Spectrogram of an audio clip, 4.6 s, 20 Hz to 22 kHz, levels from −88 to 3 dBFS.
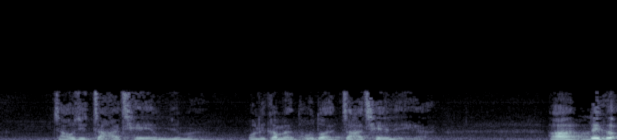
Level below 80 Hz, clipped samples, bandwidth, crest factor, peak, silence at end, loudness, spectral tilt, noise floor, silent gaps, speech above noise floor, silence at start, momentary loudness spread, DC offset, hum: -68 dBFS; under 0.1%; 8 kHz; 22 dB; -8 dBFS; 0 s; -31 LUFS; -5.5 dB/octave; -56 dBFS; none; 27 dB; 0.4 s; 18 LU; under 0.1%; none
